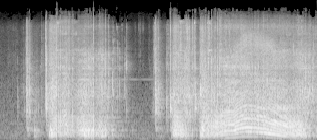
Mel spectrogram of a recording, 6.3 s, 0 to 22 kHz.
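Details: Stihl FS55 trimmer just after a carburetor, fuel line, fuel filter and air filter replacement (it previously would not prime): small two-stroke cranks, catches and settles into a buzzy idle with a brief rev sweep, before idle adjustment; normal idle.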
